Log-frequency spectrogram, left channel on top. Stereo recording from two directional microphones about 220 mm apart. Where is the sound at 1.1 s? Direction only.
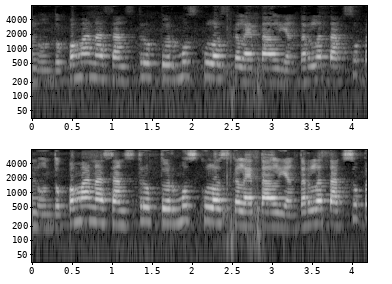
40° right (ahead or behind).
